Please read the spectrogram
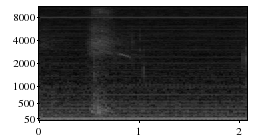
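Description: Pause in the speech filled by a steady low electrical hum, with one brief faint sound about half a second in.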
